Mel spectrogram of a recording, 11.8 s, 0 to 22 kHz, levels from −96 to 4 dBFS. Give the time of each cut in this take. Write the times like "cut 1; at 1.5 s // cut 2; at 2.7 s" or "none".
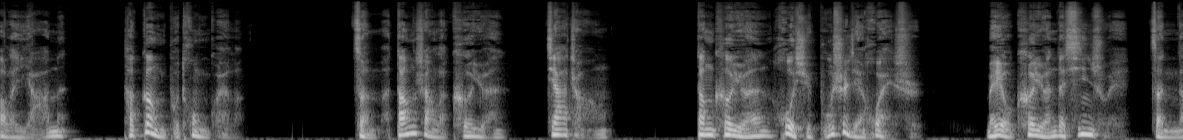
cut 1; at 5.4 s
